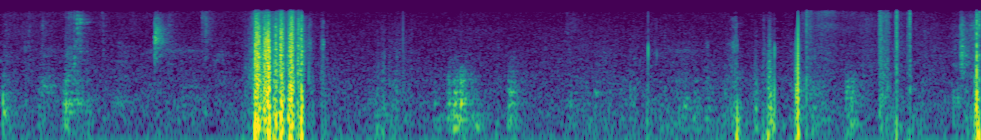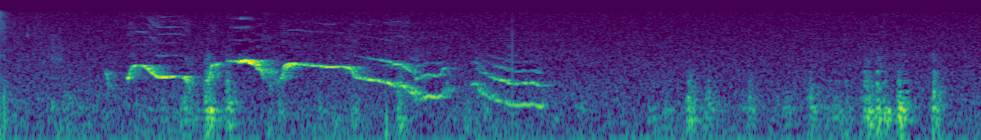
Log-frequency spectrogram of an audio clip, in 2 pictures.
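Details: Five-week-old female Alaskan Malamute pup playing with her father indoors; a wavering, whining whimper rises and falls for about four seconds, with knocks, scuffles and thumps of play around it.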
